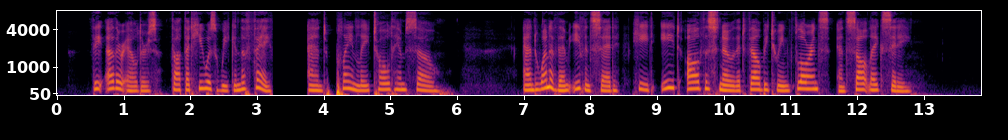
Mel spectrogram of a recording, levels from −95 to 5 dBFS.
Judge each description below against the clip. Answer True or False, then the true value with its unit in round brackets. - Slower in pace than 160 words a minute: True (150 wpm)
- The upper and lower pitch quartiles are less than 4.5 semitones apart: False (5.0 semitones)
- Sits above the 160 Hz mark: True (190 Hz)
